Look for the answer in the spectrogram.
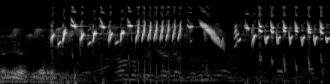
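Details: Goldfinch song, European species: brisk series of bright, pulsed trills and tinkling notes, including a rising then falling slurred whistle near the middle, delivered almost without pause.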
